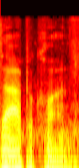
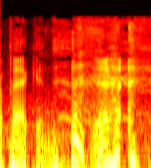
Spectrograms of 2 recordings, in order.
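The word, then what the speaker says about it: Opequon: some the local pronunciation yeah the uh correct pronunciation is opicon yeah right or opecan well what happened the the Indians have pronounced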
